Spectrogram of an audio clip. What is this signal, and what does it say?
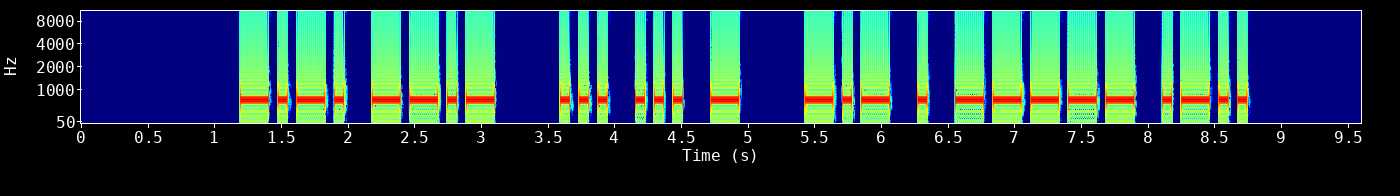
Morse code, heard as a keyed tone, about 17 wpm, 700 Hz. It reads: CQ SST KE0L
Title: K1USN SST QSO Practice - 17wpm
